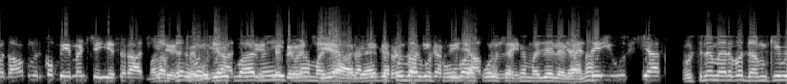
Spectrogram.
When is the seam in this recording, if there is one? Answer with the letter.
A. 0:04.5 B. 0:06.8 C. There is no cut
B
